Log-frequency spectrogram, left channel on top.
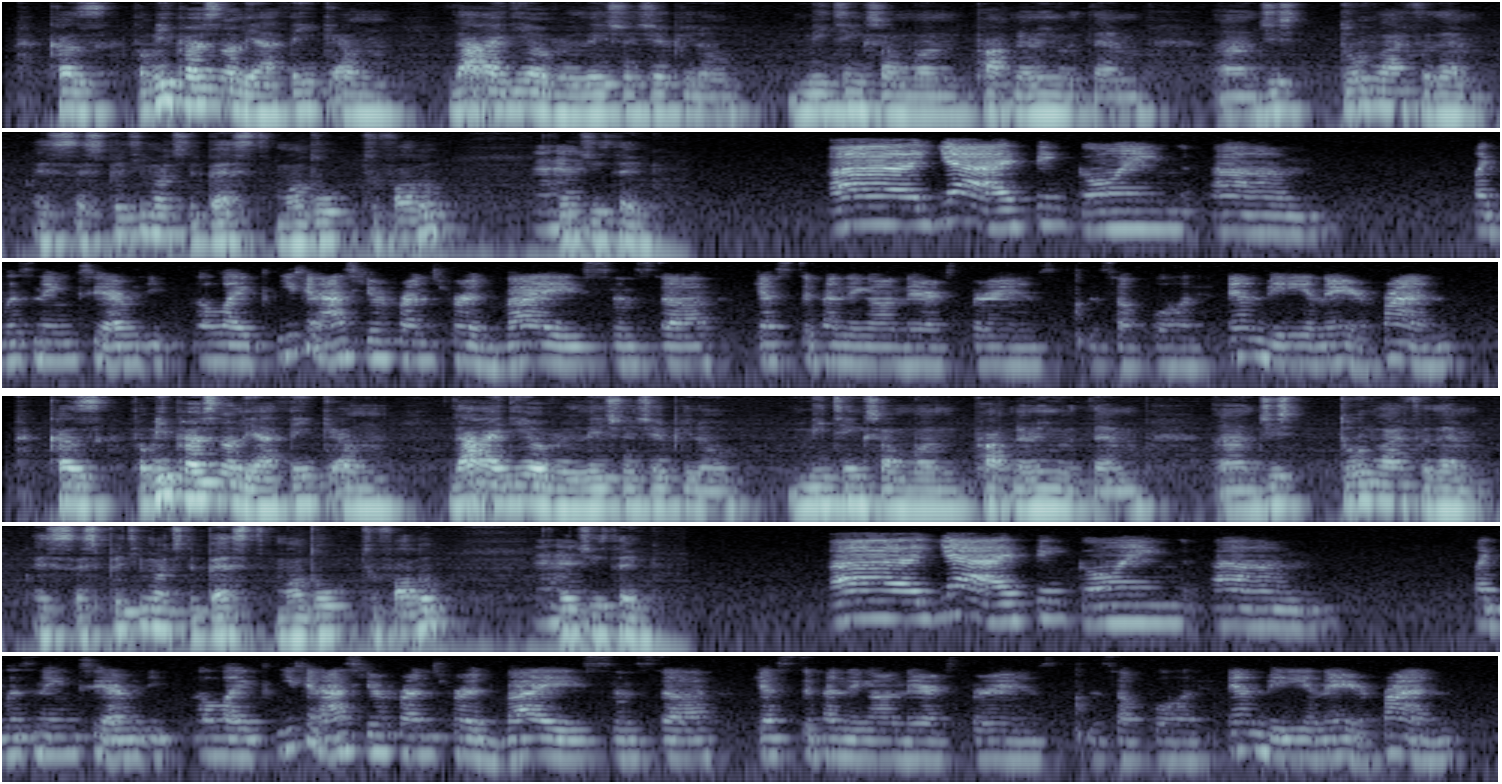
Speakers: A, on the right; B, on the left.
A: Because for me personally, I think um, that idea of a relationship, you know, meeting someone, partnering with them, and just doing life with them is, is pretty much the best model to follow.
B: hmm
A: What do you think?
B: Uh, yeah, I think going, um, like listening to everything, like you can ask your friends for advice and stuff, just depending on their experience, it's as helpful as it can be, and they're your friend.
